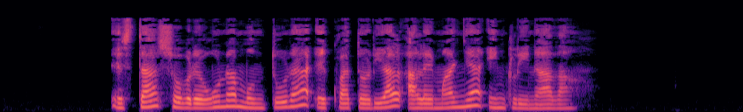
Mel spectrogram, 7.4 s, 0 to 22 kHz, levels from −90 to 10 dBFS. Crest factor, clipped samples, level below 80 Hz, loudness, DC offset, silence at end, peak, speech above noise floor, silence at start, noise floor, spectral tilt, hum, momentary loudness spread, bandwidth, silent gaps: 20 dB; under 0.1%; -66 dBFS; -22 LUFS; under 0.1%; 1.65 s; -4 dBFS; 62 dB; 1.1 s; -84 dBFS; -4 dB/octave; none; 7 LU; 11.5 kHz; none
